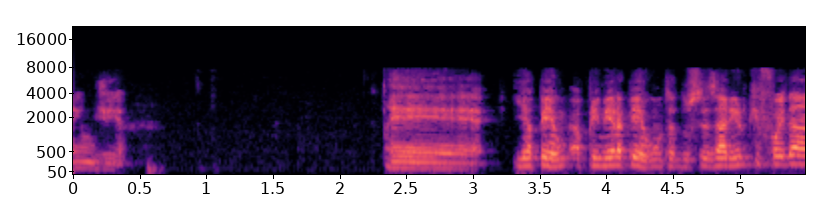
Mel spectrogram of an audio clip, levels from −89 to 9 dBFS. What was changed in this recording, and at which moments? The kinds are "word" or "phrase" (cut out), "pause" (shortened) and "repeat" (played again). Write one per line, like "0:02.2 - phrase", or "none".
none

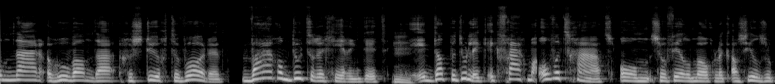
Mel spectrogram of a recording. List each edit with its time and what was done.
0:02.3 - pause
0:05.4 - word

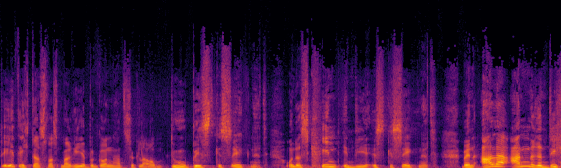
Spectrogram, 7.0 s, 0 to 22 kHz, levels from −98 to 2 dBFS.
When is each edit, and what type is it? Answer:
0:02.1 - pause

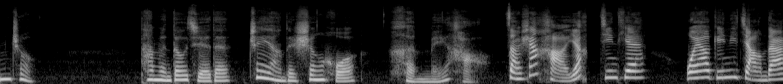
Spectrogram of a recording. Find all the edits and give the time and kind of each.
0:02.4 - pause
0:04.9 - pause
0:05.9 - phrase

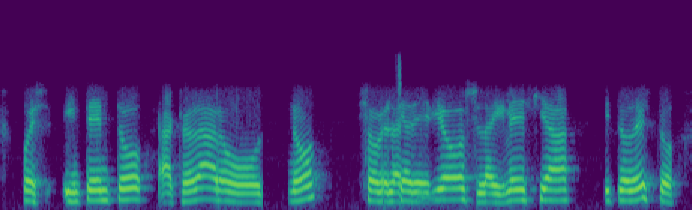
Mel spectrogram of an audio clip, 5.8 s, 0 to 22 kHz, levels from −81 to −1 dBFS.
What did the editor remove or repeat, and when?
0:01.3 - word
0:02.2 - word
0:03.3 - word
0:04.0 - word

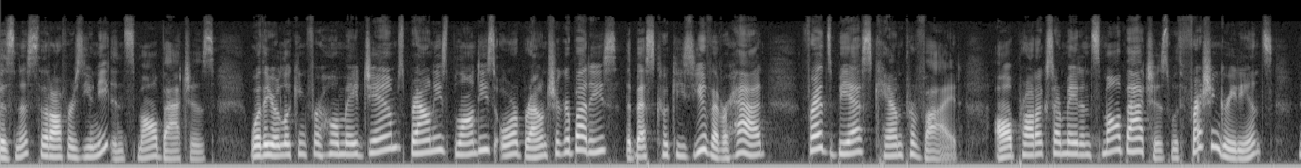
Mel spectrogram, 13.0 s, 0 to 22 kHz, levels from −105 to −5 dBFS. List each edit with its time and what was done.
0:01.1 - word

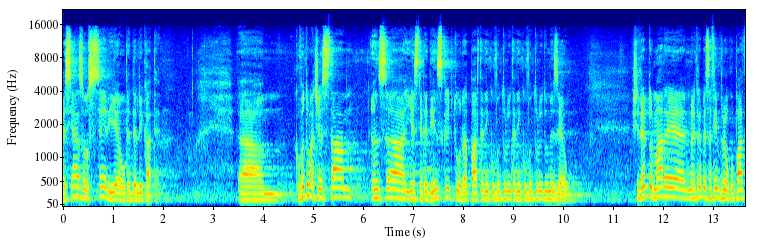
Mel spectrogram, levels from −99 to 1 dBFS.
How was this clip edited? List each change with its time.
0:01.2 - phrase
0:07.2 - word
0:09.0 - repeat

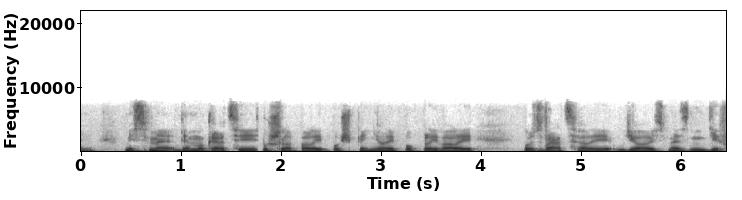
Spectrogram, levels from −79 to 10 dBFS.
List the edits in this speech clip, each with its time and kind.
0:01.8 - word

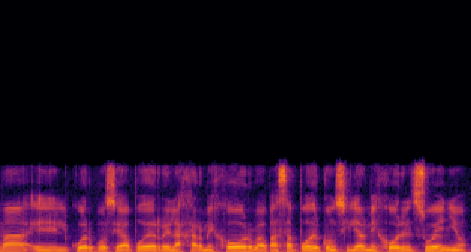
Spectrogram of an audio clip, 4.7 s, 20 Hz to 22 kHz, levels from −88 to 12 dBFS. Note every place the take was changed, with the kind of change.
none

